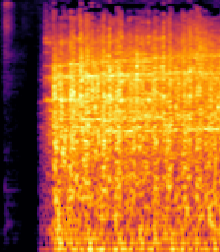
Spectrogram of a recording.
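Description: Dense, rattling, rumbling sound effects of a TV sports broadcast's animated opening, starting suddenly about half a second in after a moment of silence and holding steady and loud.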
